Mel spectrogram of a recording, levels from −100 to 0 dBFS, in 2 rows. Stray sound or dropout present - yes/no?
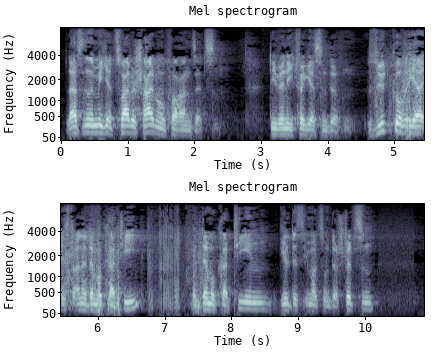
no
